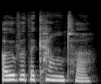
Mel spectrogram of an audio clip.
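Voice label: "over-the-counter", British English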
